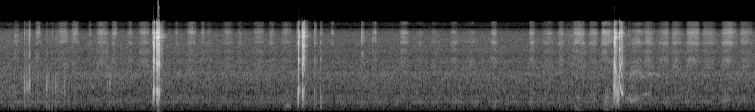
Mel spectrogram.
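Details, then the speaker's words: Brief, sharp hiccup sounds every few seconds over a steady background hiss, with no tonal wheeze, until the hiccups seem to stop; hiccups. "Are they gone? I think they're gone. No more hiccups."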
